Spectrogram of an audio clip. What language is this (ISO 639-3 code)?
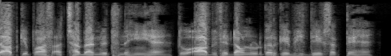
hin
